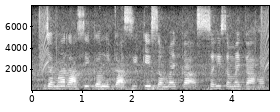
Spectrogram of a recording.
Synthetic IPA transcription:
d͡ʒəmãɾaːsikəɾnɪkaːsikesəməjka̰səɦisəməjkaɦɛː

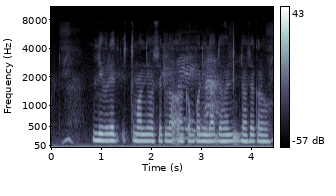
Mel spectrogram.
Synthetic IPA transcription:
liʋɾed͡ʒist̪emalniʋasəkla̰ʔɐ̰ɾkəmpənilad̪əɦənd͡ʒas̬ekɾəɦo

